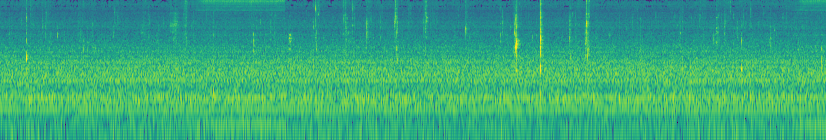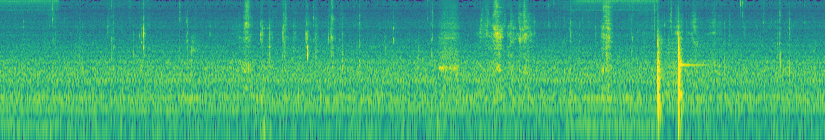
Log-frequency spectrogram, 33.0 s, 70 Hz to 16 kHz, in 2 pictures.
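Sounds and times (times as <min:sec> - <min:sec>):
chewing: 0:00.2 - 0:33.0
bowl knocking on table: 0:29.6 - 0:30.4.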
